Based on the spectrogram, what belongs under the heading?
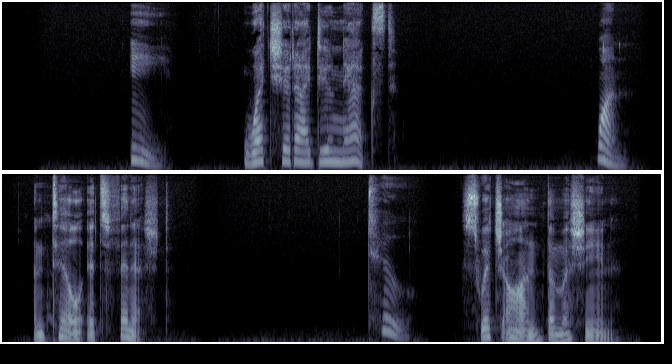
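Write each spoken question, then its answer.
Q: What should I do next?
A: 2: Switch on the machine.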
